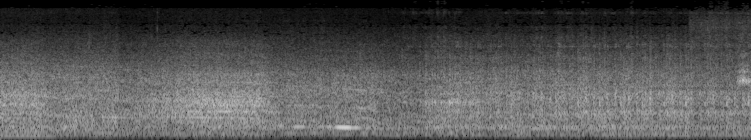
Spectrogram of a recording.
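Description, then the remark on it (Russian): A car engine idles steadily after braking, a continuous low rumble with broad noisy texture that holds at an even level throughout, with no voices. “Давай, тормози, шутник.”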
